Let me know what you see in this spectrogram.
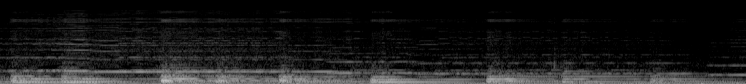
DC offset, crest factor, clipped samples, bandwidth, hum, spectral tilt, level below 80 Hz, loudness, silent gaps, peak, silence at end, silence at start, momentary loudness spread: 0.9%; 18 dB; under 0.1%; 13.5 kHz; none; -7.5 dB/octave; -44 dBFS; -31 LUFS; none; -12 dBFS; 0 s; 0 s; 12 LU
